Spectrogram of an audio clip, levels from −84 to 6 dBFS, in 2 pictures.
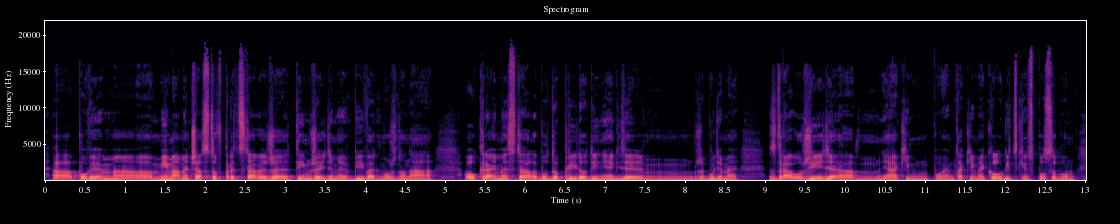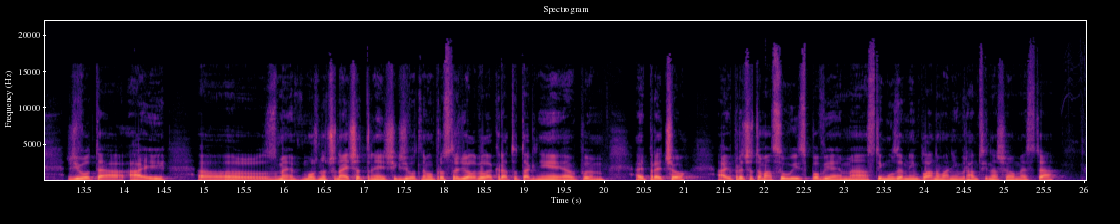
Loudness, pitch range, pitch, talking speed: -23 LUFS, 105-115 Hz, 110 Hz, 145 wpm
